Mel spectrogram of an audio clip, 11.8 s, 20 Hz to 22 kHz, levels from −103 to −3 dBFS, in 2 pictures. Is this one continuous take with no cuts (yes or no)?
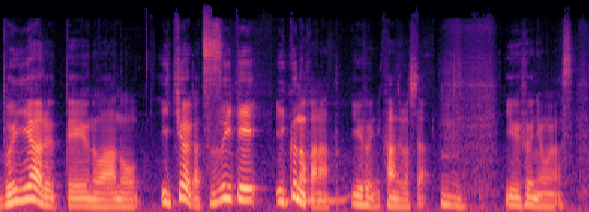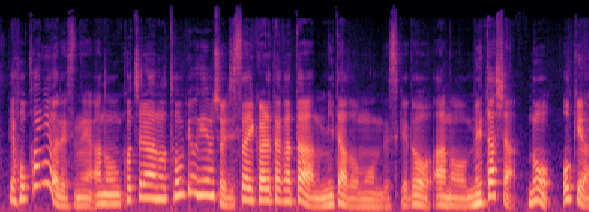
no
